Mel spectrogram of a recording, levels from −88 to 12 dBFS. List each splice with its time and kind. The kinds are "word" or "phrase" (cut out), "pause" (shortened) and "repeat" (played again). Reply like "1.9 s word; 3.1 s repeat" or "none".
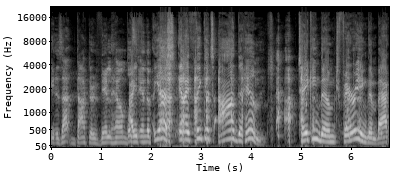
1.5 s word; 2.0 s word; 2.5 s word; 3.8 s word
